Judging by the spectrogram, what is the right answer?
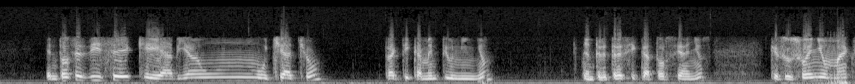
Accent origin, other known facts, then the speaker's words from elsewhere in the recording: Guanajuato, Mexico; Es de la región ahí del Bajío, ahí de entre Yuriria, Salvatierra, ahí esa área de ahí.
